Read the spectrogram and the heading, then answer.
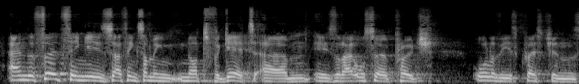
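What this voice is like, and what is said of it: Unusual, hard-to-place accent. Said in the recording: “the strangeness of my accent, which might make you think that I've got a complicated and convoluted background”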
